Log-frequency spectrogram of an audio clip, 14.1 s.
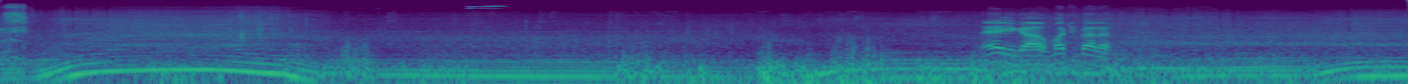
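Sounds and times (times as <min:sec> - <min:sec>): car engine revving: 0:00.0 - 0:03.2, 0:10.6 - 0:14.0.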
